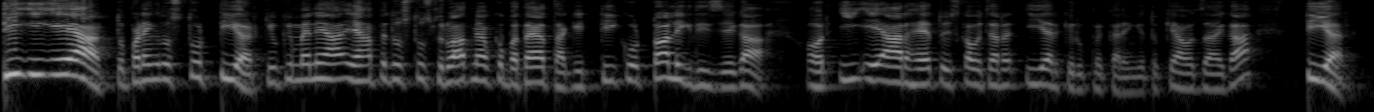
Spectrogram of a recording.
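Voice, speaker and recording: A man teaches a video lesson while tired. He spells words out one letter at a time, then pronounces them slowly. He checks in with his viewers often and speaks to them as friends. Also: sits high, darkish tone. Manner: keeps addressing viewers as friends, checking "clear?".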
